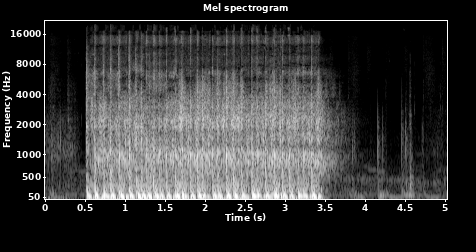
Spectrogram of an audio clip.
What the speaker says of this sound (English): Slightly buggy gunfire there.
